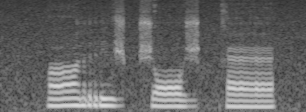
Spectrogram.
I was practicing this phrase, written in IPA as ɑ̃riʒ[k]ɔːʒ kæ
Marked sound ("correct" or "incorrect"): incorrect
